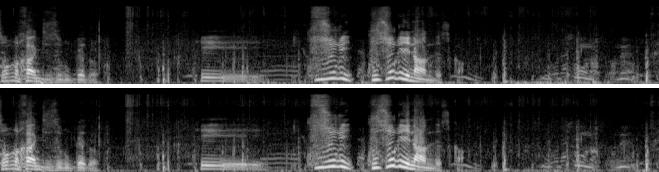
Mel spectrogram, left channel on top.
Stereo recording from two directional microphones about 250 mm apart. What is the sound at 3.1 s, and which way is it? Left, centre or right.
Speech, right.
